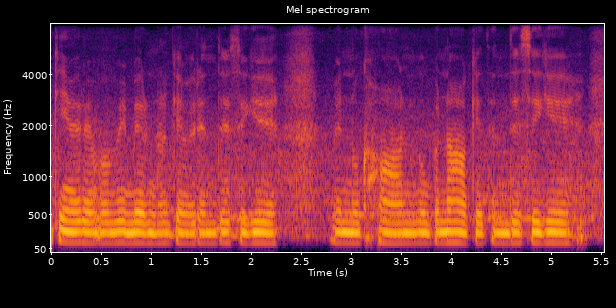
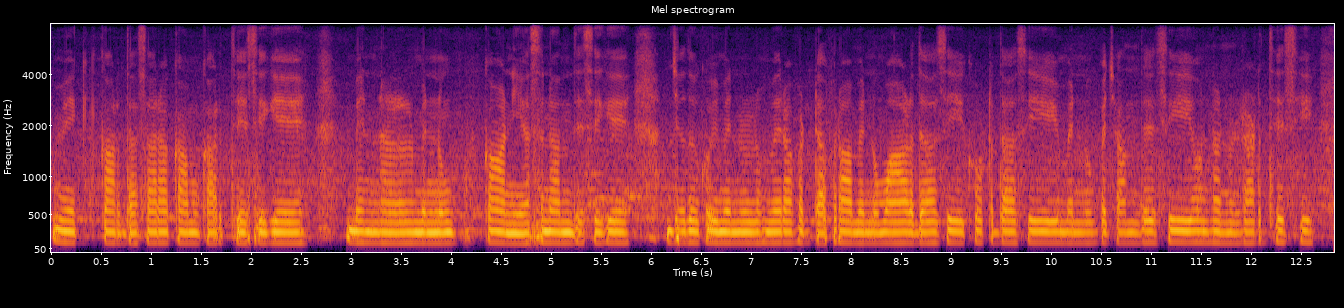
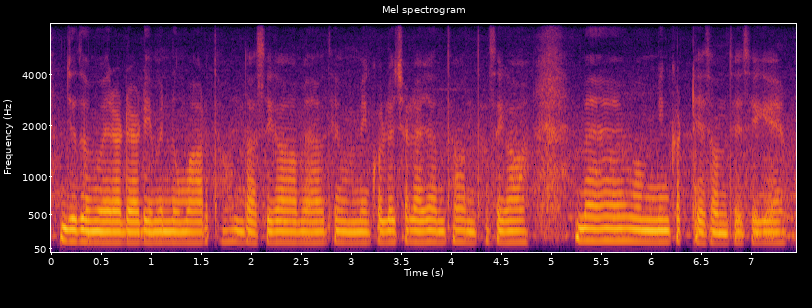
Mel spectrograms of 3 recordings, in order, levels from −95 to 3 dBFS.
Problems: constant background noise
